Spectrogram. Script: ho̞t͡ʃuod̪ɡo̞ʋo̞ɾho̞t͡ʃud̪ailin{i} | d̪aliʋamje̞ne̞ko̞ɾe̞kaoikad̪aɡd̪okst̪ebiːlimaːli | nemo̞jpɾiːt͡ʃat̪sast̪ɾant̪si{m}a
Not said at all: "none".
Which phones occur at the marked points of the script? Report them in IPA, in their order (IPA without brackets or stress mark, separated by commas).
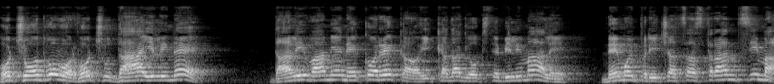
e, m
